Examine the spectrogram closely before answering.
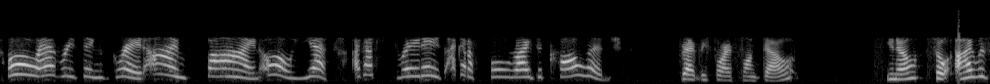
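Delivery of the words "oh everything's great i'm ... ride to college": high, bright put-on cheer, everything's fine; sing-song mask of being fine; fake cheerful self. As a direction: pretend all is great in a chirpy higher voice. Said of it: "I was a great fake".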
